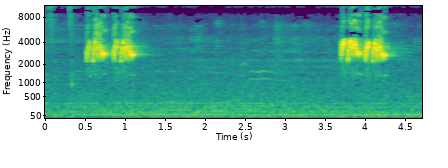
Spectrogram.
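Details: Calling female red-whiskered bulbul, a call used to excite males: a lively three-part chattering phrase of warbled notes, silence, then a similar rapid burst of slurred whistles.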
